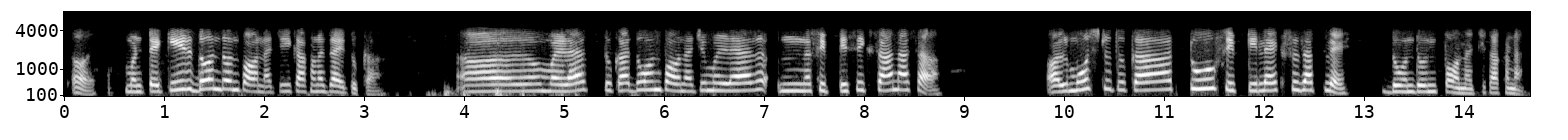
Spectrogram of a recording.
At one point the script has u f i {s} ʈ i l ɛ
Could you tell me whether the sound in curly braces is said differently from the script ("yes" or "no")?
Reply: yes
